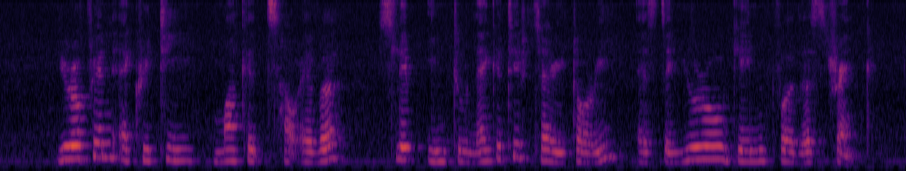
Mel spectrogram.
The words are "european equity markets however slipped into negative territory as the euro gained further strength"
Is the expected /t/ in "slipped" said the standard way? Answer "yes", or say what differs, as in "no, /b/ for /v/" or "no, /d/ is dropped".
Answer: no, /t/ is dropped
